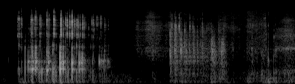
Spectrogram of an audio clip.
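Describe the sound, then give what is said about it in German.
Three dice rattle briskly inside a cup held in a hand, in a dense burst of hard clicks, then tumble and skitter across a tabletop in a rougher, washy clatter. Fairly loud, with no voices. “Gülsch hat einen Becher in der Hand, dort hat es drei Würfel drin und die Zahl, die sie würfelt”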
